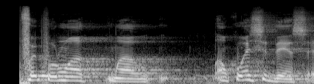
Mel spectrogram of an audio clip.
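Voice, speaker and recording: A man speaks with ordinary pitch variation. There is audible room echo and noticeable background noise. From Brazil, Minas Gerais countryside. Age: 80s+. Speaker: dentist. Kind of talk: interview testimony. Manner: halting, with many restarts.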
